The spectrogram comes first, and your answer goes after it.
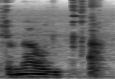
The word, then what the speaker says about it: Chanel: He couldn't believe that the channel bag cost that much. You couldn't read the name right. Instead of Chanel, you pronounced it Channel.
